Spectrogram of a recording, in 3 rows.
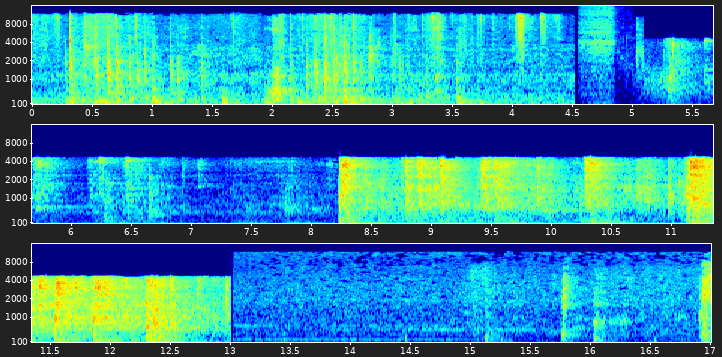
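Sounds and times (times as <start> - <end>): gate crashing to the floor: 0.3 - 3.8, 8.2 - 13.0
metal baby gate rattling: 8.2 - 13.0.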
